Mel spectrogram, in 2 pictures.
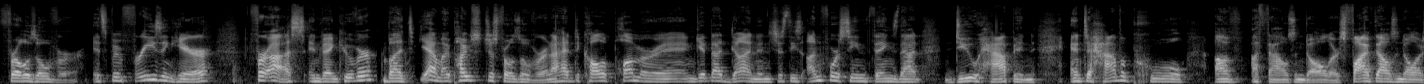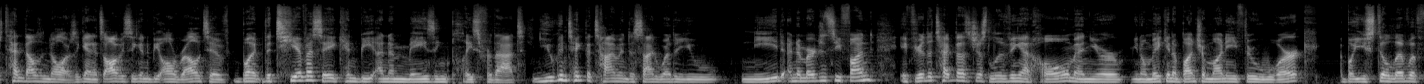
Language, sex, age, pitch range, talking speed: English, male, 20-39, 125-150 Hz, 215 wpm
